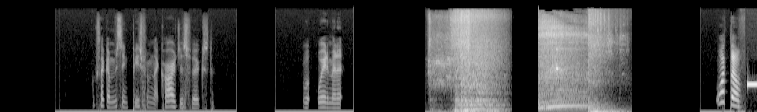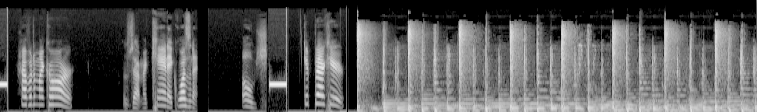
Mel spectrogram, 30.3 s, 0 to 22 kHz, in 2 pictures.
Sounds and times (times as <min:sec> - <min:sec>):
Speech: 0:01.9 - 0:04.3, 0:06.0 - 0:06.9, 0:14.4 - 0:16.6, 0:17.6 - 0:19.1, 0:20.0 - 0:20.6, 0:21.2 - 0:22.1
Car: 0:08.6 - 0:10.2, 0:10.8 - 0:12.5.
